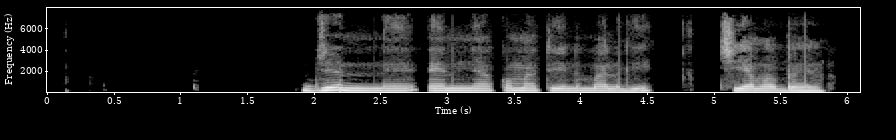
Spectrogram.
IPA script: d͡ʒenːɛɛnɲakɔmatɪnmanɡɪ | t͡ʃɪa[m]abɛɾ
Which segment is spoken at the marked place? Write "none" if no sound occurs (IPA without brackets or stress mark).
m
